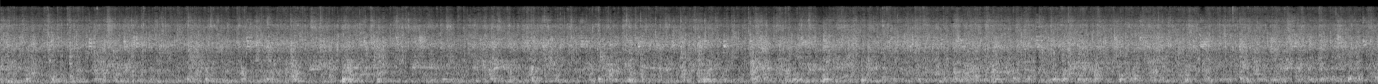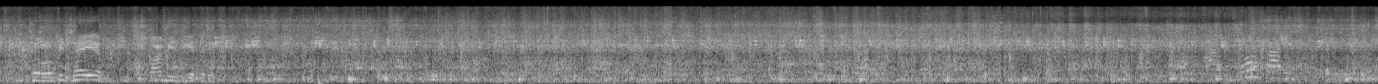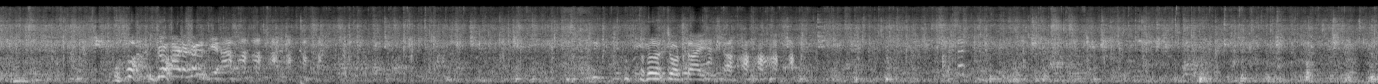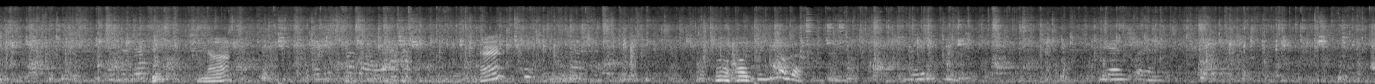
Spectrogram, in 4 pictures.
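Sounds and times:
heavy rain and hail on pavement: 0:00.0 - 0:55.0.

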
